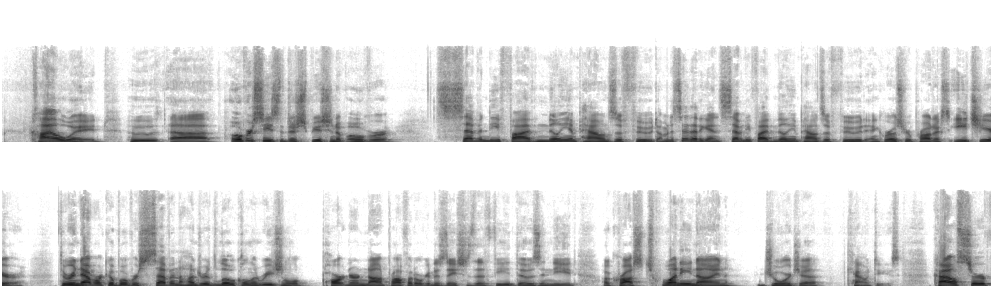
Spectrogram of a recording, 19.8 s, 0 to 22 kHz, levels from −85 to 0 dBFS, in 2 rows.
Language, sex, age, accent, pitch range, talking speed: English, male, 40-59, American, 140-185 Hz, 160 wpm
